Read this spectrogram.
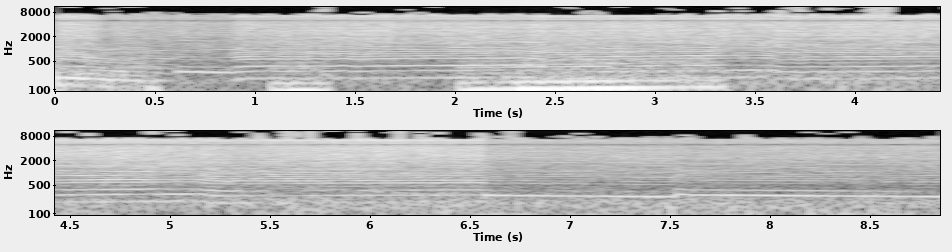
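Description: A racing car engine screams at high revs, rising and dropping as the gears shift.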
